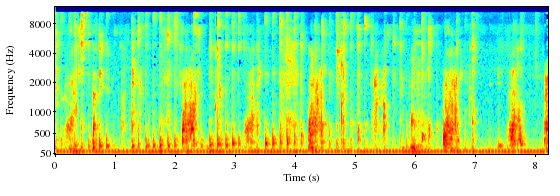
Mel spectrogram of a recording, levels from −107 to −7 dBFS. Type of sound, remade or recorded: recorded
